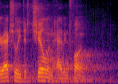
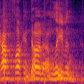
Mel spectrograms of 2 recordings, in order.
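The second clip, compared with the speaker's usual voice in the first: much higher, louder storming-out yell; angry shout; 8 semitones higher, 8 dB louder than usual. Retold or imitated. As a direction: throw it out like slamming the door. Storming out to get reaction.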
